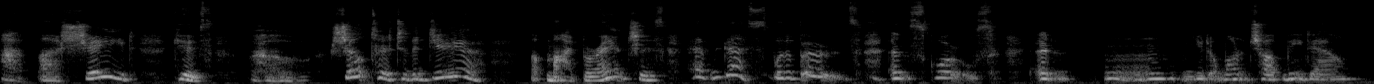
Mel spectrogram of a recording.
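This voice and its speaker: Very slowly, a female-sounding voice speaks in a high-pitched, put-on character voice. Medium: read story.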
